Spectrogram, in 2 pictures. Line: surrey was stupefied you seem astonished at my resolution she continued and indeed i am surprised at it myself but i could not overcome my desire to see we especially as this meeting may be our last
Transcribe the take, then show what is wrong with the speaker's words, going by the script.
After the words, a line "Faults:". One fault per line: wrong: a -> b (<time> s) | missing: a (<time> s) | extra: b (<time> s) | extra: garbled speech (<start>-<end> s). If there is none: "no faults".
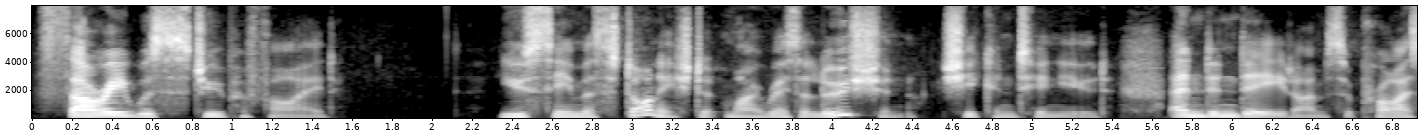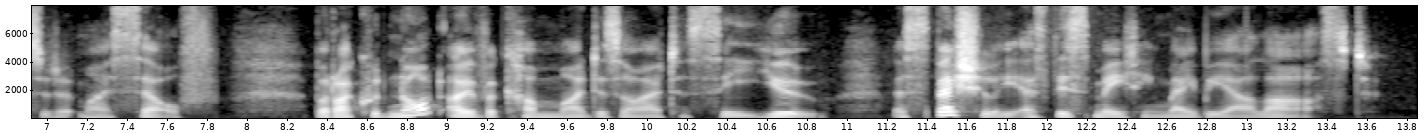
surrey was stupefied you seem astonished at my resolution she continued and indeed i am surprised at it myself but i could not overcome my desire to see you especially as this meeting may be our last
Faults:
wrong: we -> you (10.5 s)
